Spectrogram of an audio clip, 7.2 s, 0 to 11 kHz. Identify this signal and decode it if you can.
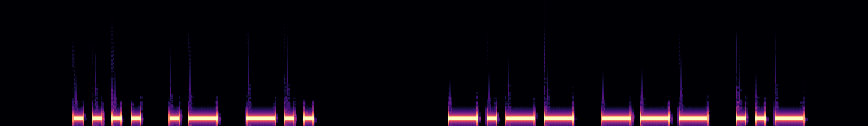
Morse code, heard as a keyed tone, about 15 wpm, 700 Hz. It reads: HAD YOU
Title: 2x Word-Spacing - Sentences from Top 400 Words - 15wpm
